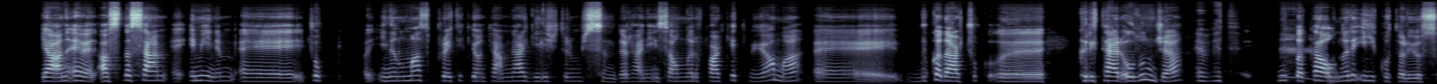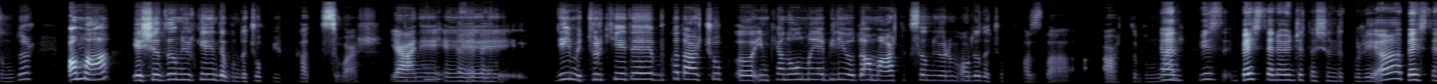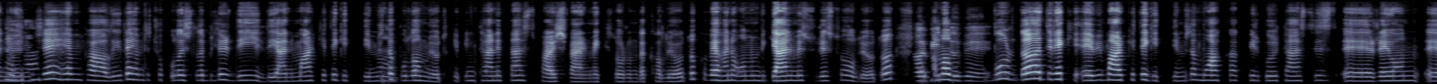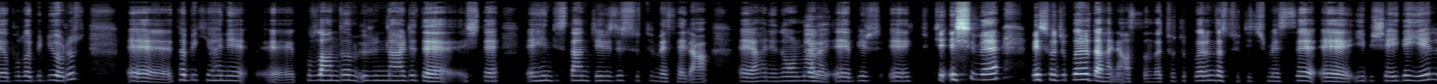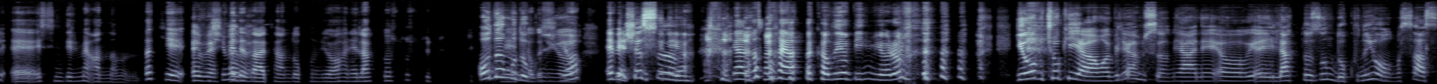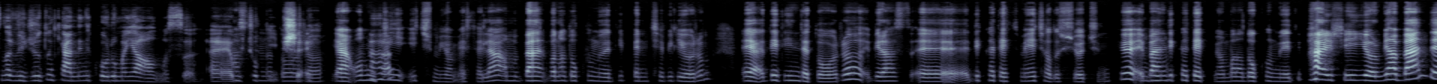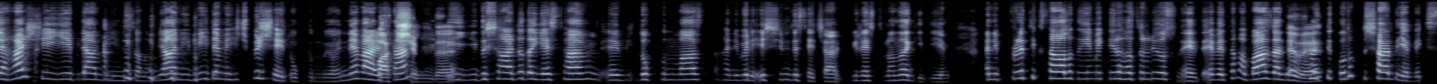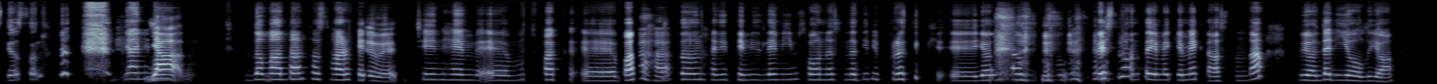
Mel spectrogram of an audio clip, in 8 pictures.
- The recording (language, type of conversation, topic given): Turkish, podcast, Evde pratik ve sağlıklı yemekleri nasıl hazırlayabilirsiniz?
- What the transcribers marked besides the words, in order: tapping; other background noise; other noise; laugh; laughing while speaking: "Yani, nasıl hayatta kalıyor, bilmiyorum"; chuckle; chuckle; laughing while speaking: "istiyorsun"; chuckle; chuckle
